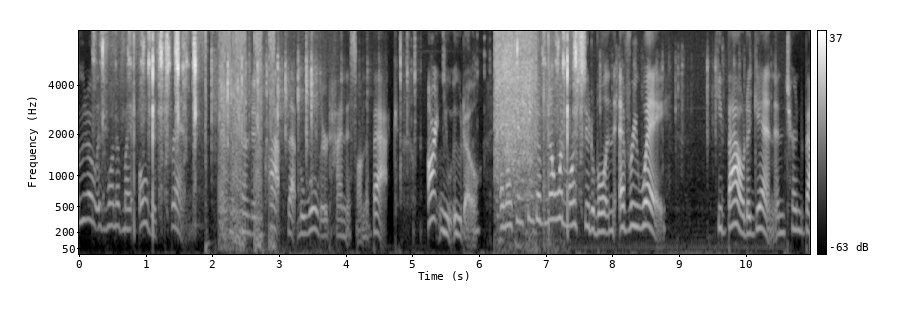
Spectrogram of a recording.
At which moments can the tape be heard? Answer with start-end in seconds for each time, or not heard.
1.9-3.0, 6.2-7.4.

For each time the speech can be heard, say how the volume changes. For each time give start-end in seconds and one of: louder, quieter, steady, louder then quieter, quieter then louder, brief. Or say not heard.
0.0-8.8 louder
9.6-10.9 brief.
